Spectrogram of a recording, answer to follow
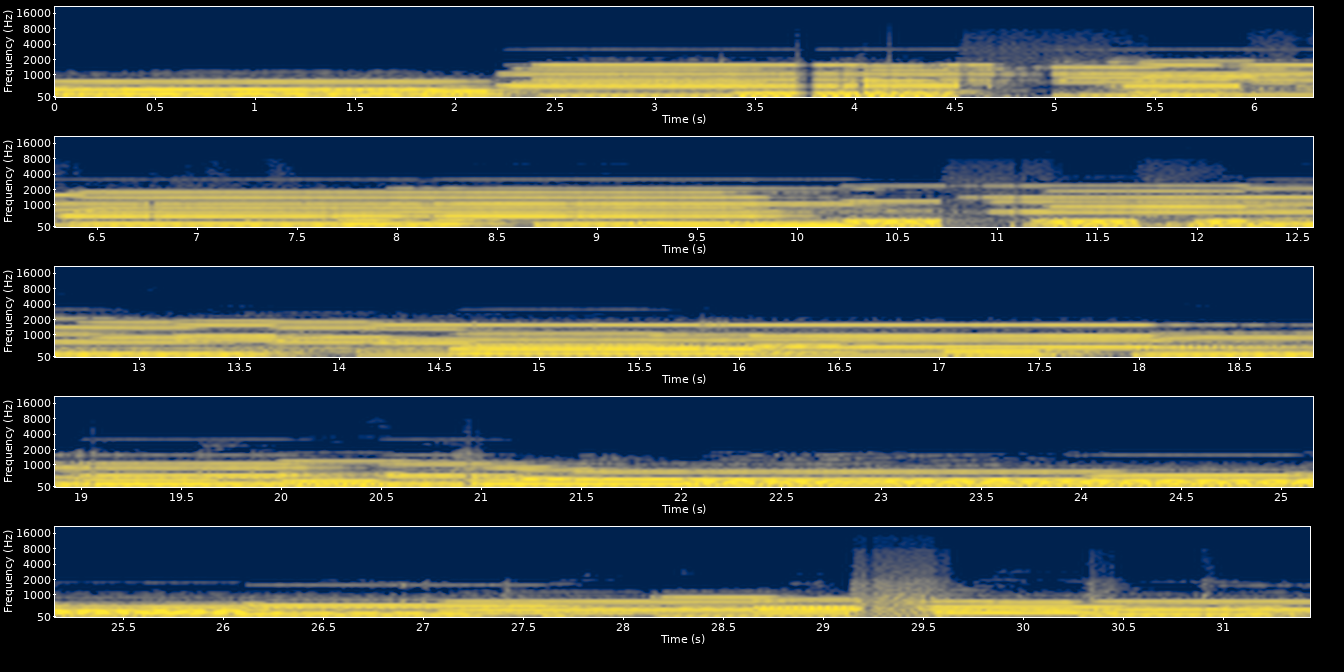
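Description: Church organ playing a prelude: full sustained chords over a strong bass, changing every second or two. There are brief breaks between phrases about five seconds in, around eleven seconds, and near the end.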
